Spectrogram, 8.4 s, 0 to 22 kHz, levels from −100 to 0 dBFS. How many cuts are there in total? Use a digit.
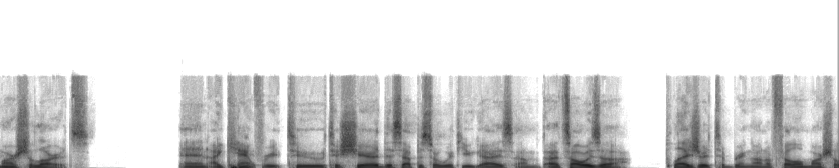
2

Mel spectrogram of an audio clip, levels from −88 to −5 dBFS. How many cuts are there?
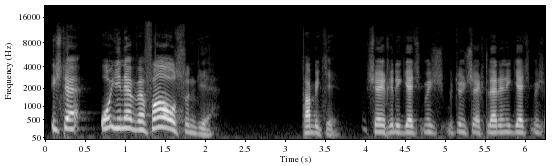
0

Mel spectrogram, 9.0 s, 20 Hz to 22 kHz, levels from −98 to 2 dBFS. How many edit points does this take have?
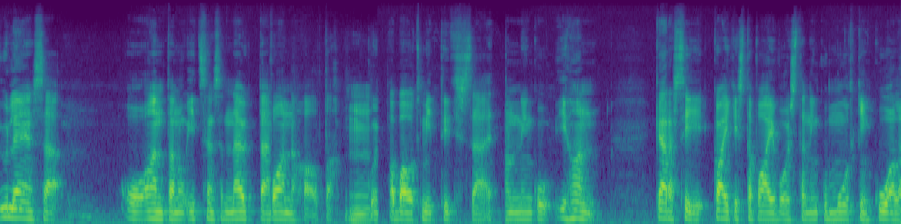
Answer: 3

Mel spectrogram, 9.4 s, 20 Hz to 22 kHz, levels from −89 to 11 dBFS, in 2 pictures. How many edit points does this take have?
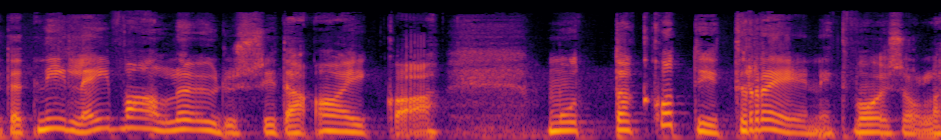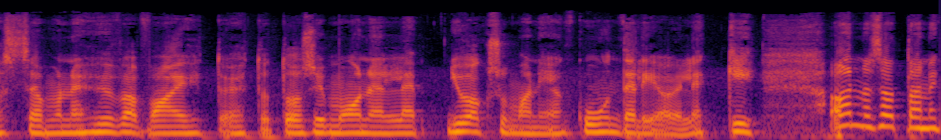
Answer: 0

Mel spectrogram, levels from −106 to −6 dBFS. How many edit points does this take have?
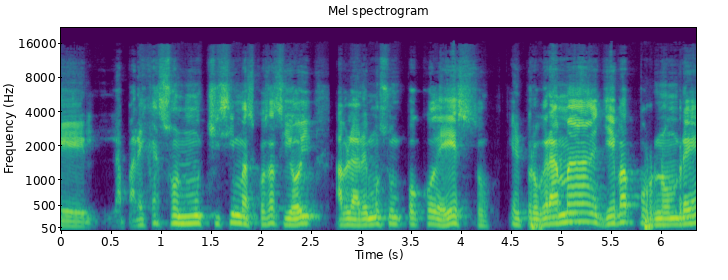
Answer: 2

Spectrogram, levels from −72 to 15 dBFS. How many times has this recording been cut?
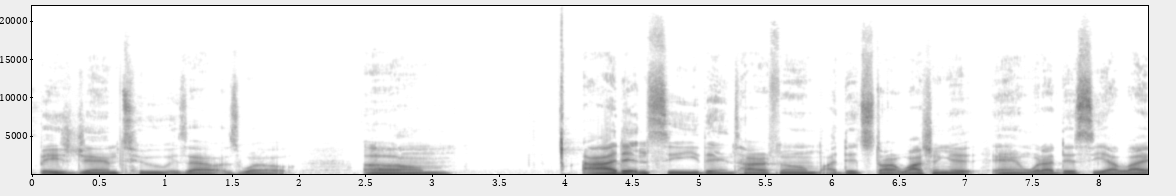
1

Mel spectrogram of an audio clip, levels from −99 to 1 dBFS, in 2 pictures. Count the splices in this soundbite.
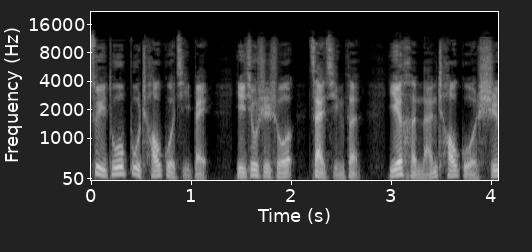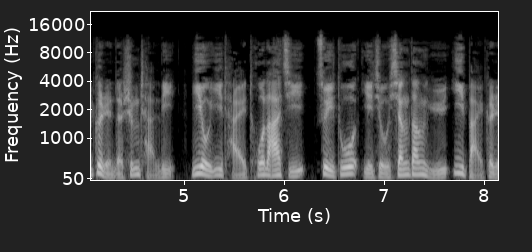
2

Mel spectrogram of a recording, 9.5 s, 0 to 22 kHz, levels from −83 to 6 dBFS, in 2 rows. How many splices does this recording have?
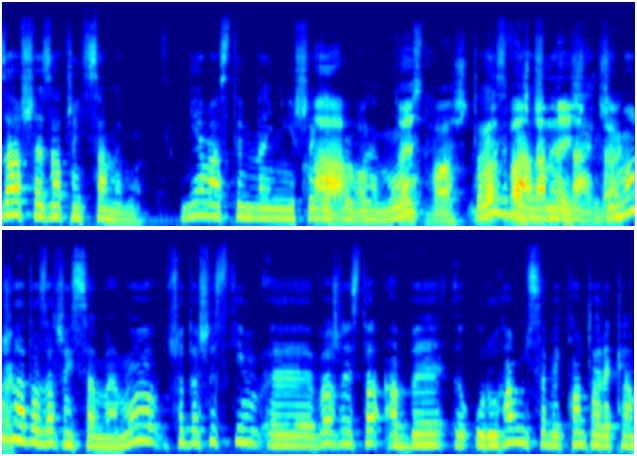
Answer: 1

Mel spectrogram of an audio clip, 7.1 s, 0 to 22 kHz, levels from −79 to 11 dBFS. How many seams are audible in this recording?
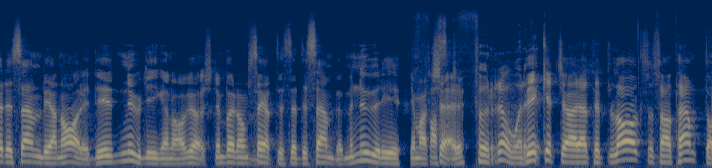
1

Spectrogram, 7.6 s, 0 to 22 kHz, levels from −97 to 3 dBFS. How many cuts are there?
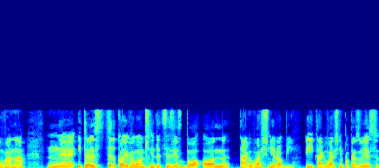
2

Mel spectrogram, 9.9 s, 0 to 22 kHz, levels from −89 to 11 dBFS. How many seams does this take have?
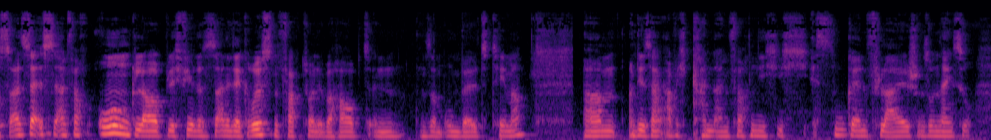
1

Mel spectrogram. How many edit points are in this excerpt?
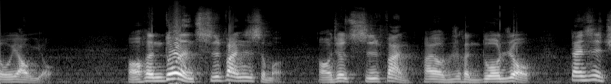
0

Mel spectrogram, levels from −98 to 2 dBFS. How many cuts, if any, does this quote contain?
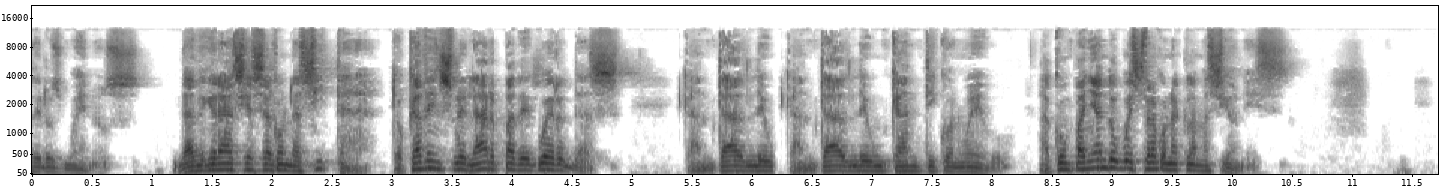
8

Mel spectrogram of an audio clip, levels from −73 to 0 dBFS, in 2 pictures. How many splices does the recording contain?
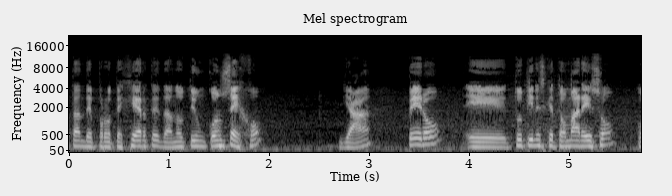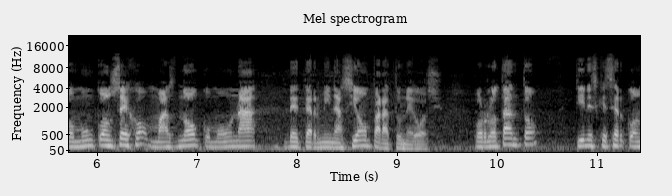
0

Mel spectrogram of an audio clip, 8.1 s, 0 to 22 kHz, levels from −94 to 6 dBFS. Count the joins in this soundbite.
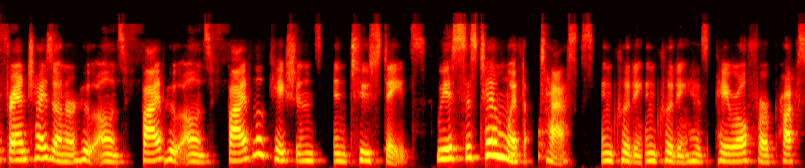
4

